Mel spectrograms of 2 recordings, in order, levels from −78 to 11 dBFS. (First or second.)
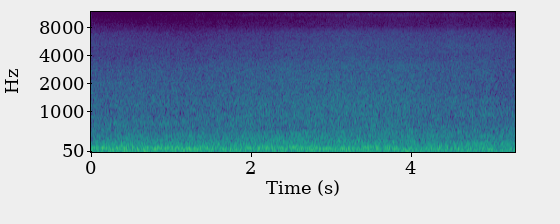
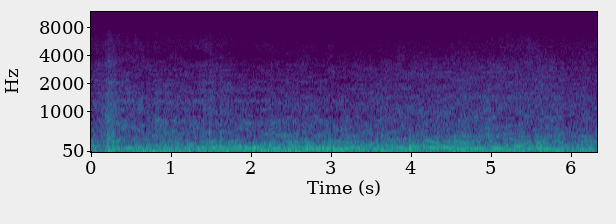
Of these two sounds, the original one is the first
